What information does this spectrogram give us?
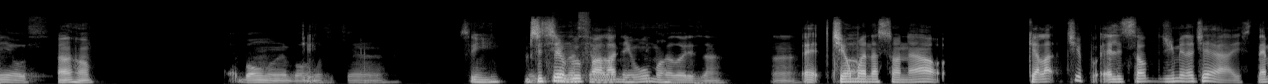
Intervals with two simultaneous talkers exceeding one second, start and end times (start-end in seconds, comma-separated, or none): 5.2-6.7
